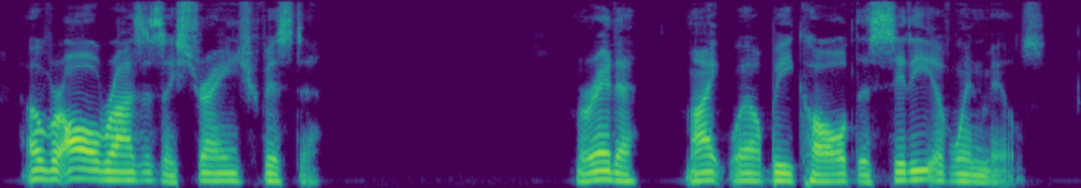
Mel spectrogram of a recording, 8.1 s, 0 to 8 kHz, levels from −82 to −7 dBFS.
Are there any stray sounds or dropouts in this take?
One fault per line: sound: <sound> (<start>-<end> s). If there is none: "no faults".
no faults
